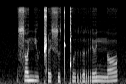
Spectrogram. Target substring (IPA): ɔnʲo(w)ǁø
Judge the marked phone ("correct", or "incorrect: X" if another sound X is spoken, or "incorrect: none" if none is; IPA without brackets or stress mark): correct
